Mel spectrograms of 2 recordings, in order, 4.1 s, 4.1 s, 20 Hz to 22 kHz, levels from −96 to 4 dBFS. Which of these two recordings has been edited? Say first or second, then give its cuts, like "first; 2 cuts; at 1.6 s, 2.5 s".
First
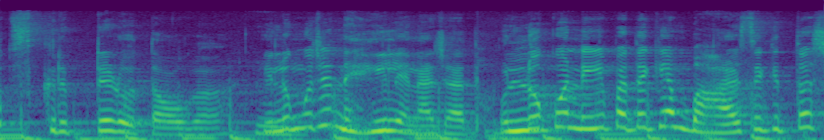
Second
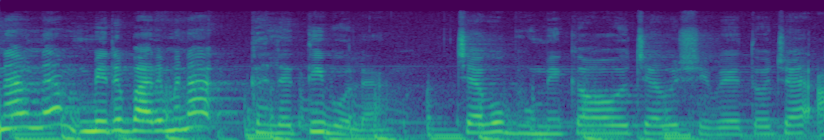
first; 1 cut; at 2.3 s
